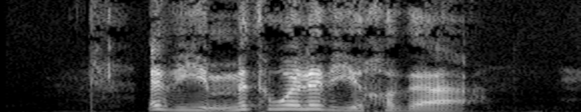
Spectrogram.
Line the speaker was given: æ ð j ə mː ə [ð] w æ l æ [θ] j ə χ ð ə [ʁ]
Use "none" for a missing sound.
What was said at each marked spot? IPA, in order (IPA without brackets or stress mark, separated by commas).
θ, ð, ʕ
